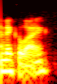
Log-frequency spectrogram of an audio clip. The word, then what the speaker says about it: Nikolai: Yeah, Yeah, Nikolai.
